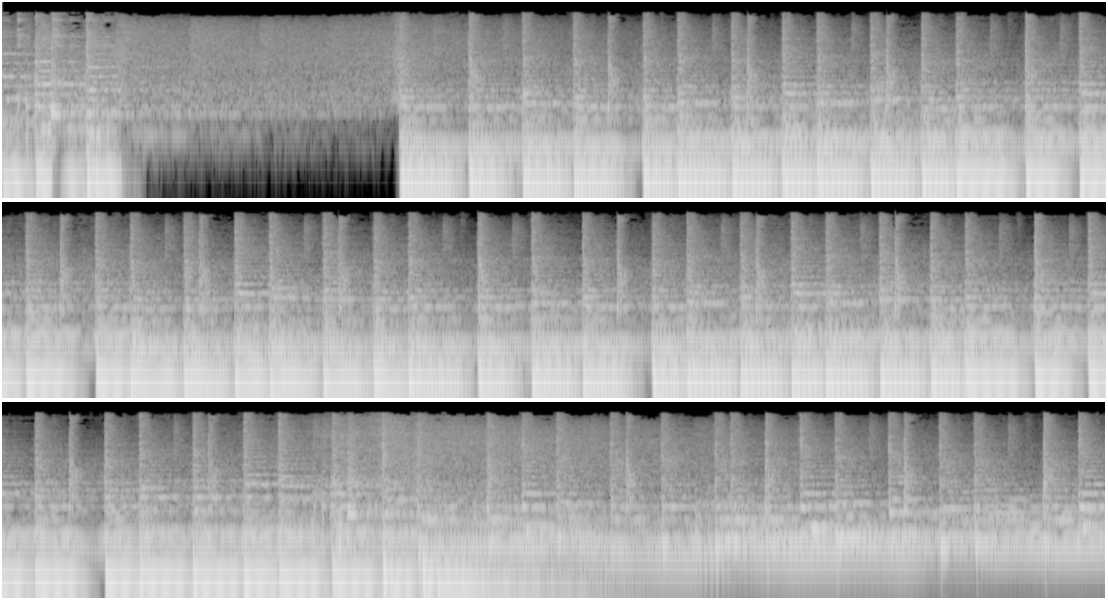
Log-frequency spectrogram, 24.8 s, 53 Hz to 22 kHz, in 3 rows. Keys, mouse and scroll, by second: 0.7 alt+scroll down 1, 1.2 alt+scroll up 1, 1.9 scroll down 1, 2.2-2.9 alt+scroll up 1, 3.6 t, 4.2 click, 9.1-10.8 typing, 12.2 click, 14.9 click, 20.2-21.7 drag, 22.7 v, 23.2-24.8 drag.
